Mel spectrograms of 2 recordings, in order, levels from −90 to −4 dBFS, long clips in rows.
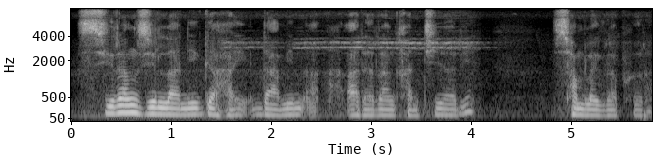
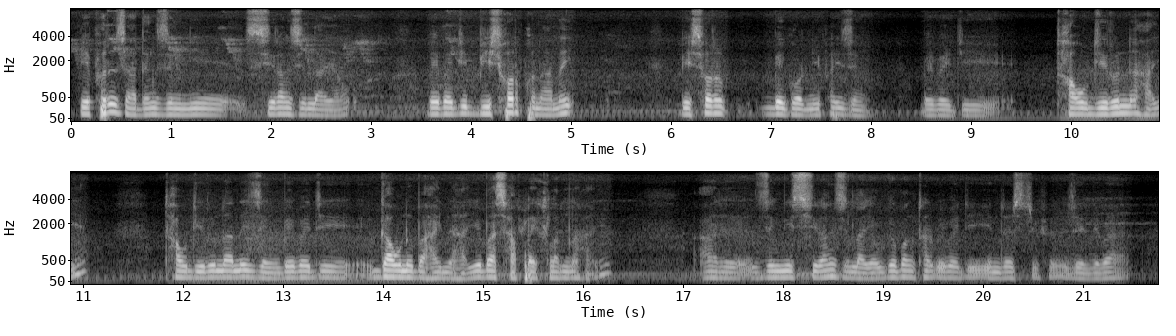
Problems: low volume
